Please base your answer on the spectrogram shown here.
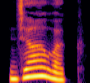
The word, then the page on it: ಜಾವಕ್: Kannada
